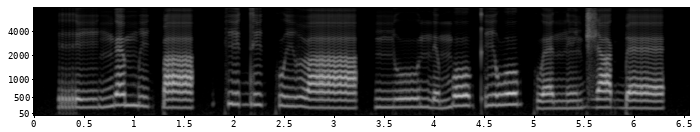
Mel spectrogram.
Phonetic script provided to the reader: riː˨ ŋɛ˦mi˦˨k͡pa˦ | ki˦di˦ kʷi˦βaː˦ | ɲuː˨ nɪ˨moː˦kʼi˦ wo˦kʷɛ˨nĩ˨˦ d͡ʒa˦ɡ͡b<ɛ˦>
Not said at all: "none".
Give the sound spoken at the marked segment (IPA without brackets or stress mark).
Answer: ɛ˦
